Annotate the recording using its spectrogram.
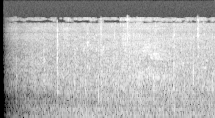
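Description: Faint, steady rushing of outdoor background noise, with a couple of light clicks.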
